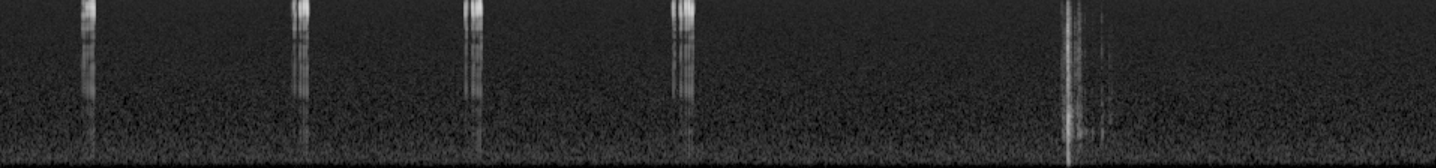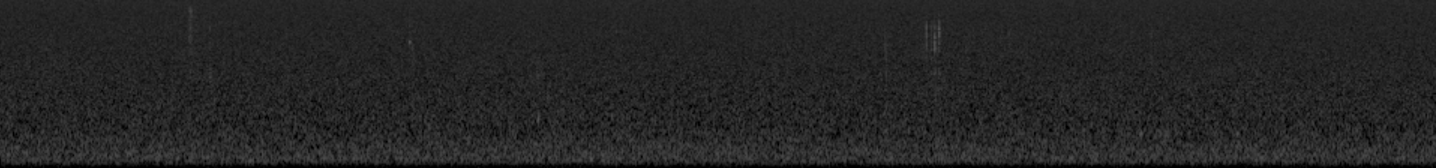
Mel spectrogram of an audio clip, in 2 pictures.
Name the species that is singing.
Phaneroptera nana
